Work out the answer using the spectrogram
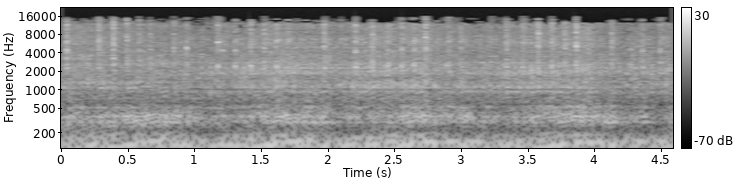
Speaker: put your finger right here [Music] feel it yep your egr ports open that clicking sound this new manifold must not have a block for it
